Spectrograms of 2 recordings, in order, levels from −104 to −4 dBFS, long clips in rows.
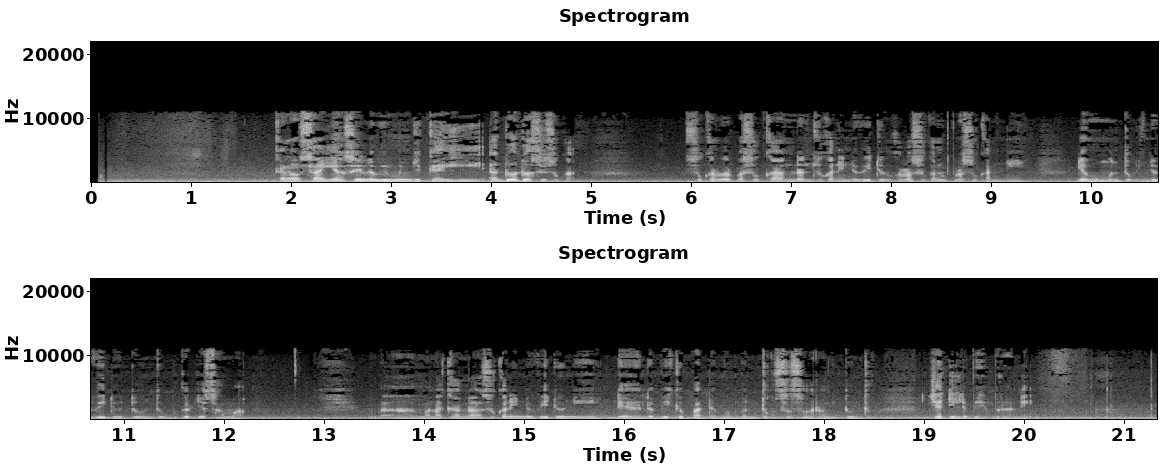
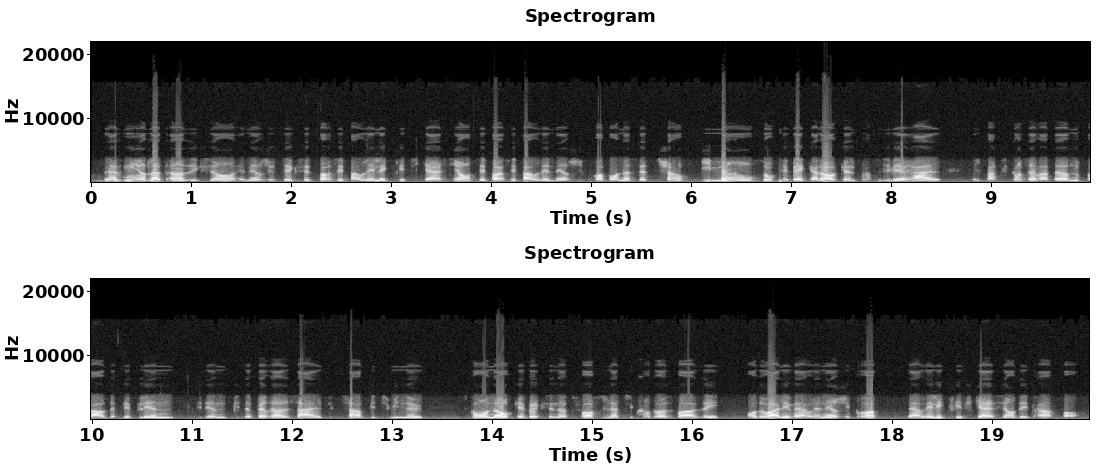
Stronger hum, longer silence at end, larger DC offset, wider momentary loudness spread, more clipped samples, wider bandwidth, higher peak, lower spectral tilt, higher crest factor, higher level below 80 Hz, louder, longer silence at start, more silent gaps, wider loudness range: neither; second, 0 s vs 0.15 s; neither; first, 19 LU vs 10 LU; neither; first, 11.5 kHz vs 9.2 kHz; about the same, -2 dBFS vs 0 dBFS; second, -5 dB/octave vs -6.5 dB/octave; first, 24 dB vs 16 dB; first, -46 dBFS vs -56 dBFS; second, -25 LUFS vs -16 LUFS; about the same, 0.05 s vs 0.15 s; neither; first, 10 LU vs 3 LU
